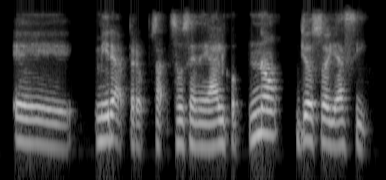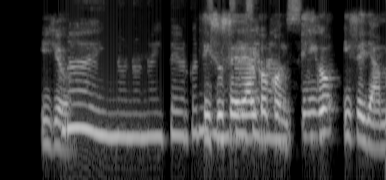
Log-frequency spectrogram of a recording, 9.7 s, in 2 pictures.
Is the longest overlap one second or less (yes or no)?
no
